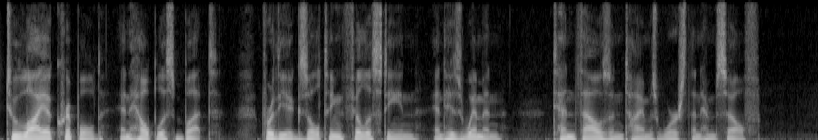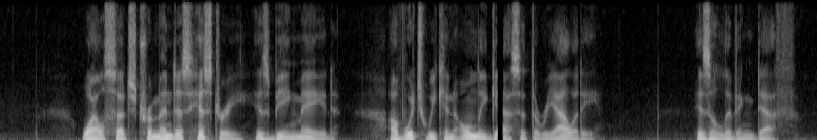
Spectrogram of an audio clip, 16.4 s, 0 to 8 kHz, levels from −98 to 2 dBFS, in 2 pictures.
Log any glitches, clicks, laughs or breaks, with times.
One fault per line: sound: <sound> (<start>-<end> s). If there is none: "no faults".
sound: dropout (13.1-13.2 s)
